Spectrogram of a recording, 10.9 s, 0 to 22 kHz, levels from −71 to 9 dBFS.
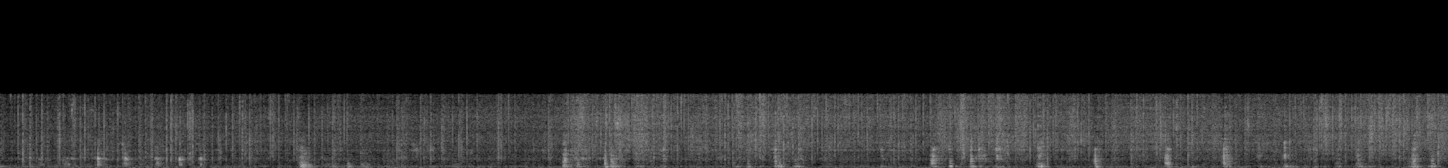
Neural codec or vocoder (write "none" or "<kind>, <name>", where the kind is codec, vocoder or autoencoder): none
